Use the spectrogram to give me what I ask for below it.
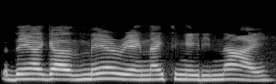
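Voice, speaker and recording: Woman, halting English, slightly high, reverberant lo-fi recording. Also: level tone. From El Salvador. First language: Spanish. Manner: halting, simple non-native English. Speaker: interview guest, missionary.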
